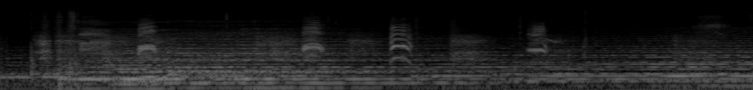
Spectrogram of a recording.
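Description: Several harsh crow caws ring out at intervals, the bird named Arthur in an Apex Legends Bloodhound story, sounding fairly close over a low rumbling ambient bed.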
